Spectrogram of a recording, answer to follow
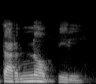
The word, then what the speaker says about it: Tarnopil: Así es, ahora es una ciudad importante, Tarnopol, ahora en Ucrania, por lo tanto la llaman Tarnopil, pero los judíos se refieren a ella incluso como Tarnopol, con el acento en la última sílaba.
